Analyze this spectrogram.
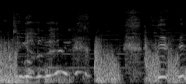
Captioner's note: both laughing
